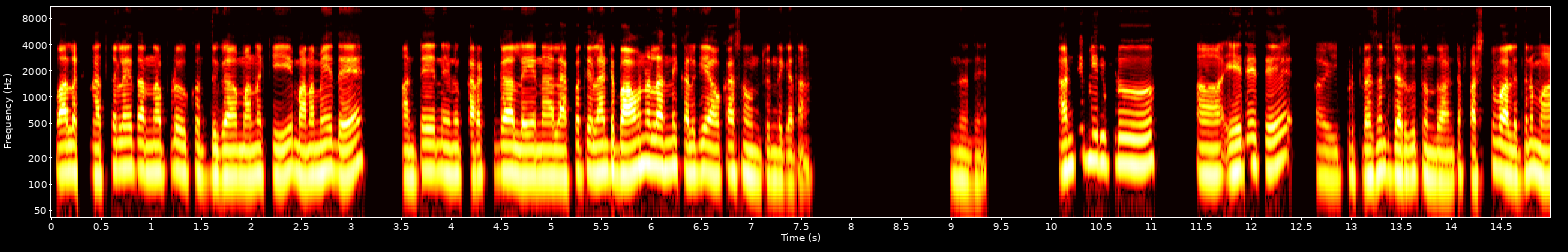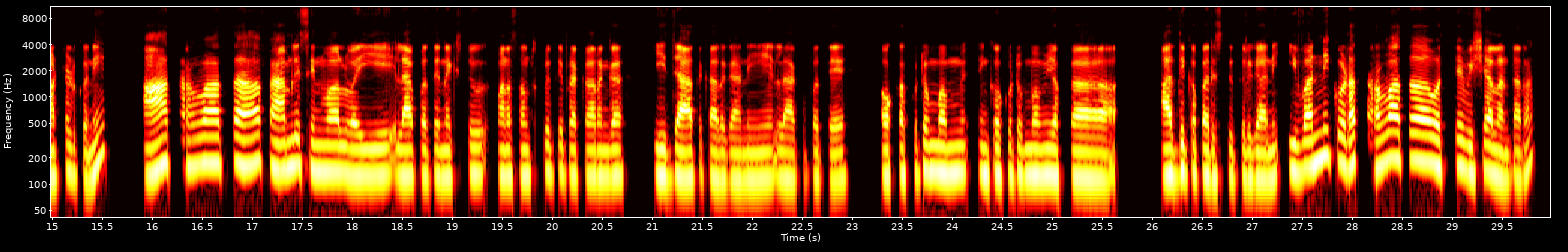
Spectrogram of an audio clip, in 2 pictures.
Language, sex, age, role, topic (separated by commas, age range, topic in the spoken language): Telugu, male, 30-34, host, వివాహం చేసుకోవడానికి సమయం వచ్చిందని సూచించే ఎలాంటి లక్షణాలు మీరు గమనిస్తారు?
